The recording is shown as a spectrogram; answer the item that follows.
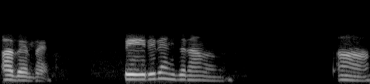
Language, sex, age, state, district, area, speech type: Malayalam, female, 18-30, Kerala, Kasaragod, rural, conversation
